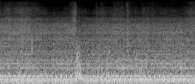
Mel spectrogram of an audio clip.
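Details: Neglected GSX car after charging problem fixed, idling with ABS and check engine lights still on: steady smooth even idle hum, no misses or knocks; runs cleanly, charging now fine.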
